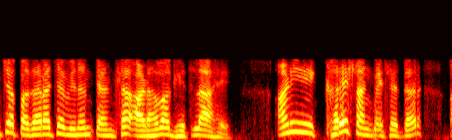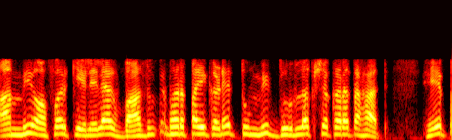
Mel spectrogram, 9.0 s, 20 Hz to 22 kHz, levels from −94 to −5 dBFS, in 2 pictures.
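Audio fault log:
Throughout, G.729 codec: the speech sounds slightly rough and synthetic, consistent with an 8 kbit/s coder rebuilding each 10 ms frame from a vocal tract filter, a pitch predictor and a few pulses. On a spectrogram, nothing appears above 4 kHz, and the harmonics look smeared and blocky.
0.91–0.95 s, 3.73–3.83 s and 6.06–6.20 s, VoIP packet loss concealed by the speech codec: the decoder filled the gaps by extending the last pitch and filter. The first two gaps fit about 20 ms of missing audio, and the third fits about 60 ms. The first comes just before "आढावा घेतला आहे आणि", the second just after "घेतला आहे आणि खरे", and the third after "ऑफर केलेल्या". Each gap is heard as a short buzzy tone or coloured noise that fades, followed by weakened sound while the decoder recovers. On a spectrogram, the last frame's spectrum stretches across each gap, and the waveform envelope decays there.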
